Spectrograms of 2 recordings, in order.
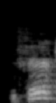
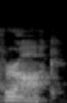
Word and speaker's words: Ferak: United faric and that name sure is something fic is apparently the correct pronun a because Bob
